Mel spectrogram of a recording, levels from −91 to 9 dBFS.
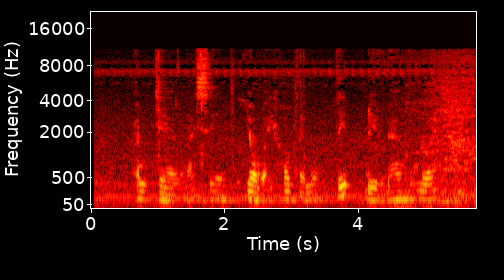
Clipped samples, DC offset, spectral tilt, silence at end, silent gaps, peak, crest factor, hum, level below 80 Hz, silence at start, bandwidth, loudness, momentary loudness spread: under 0.1%; under 0.1%; -5 dB/octave; 0 s; none; -14 dBFS; 20 dB; none; -56 dBFS; 0.05 s; 11.5 kHz; -33 LUFS; 12 LU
